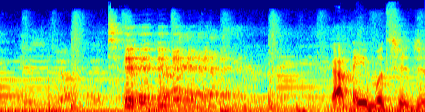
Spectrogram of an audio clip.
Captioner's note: laughter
